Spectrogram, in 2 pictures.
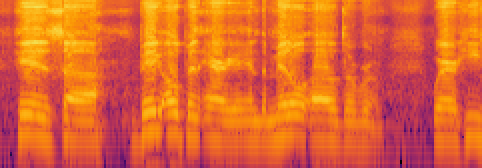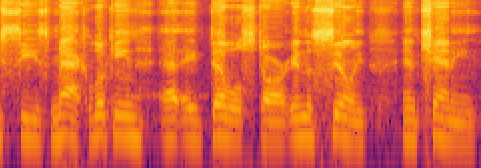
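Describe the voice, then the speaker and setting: A man's voice: mid-range voice, fairly bright tone, low-quality recording. A man telling a comic story as host, rambling, correcting himself and wandering off on digressions. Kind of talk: comic, loosely improvised story narration.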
